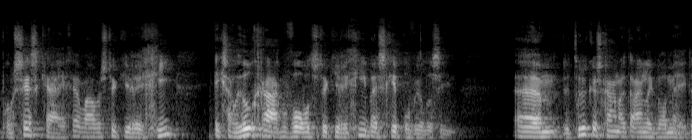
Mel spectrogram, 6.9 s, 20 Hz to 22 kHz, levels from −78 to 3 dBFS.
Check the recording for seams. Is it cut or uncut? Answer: cut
